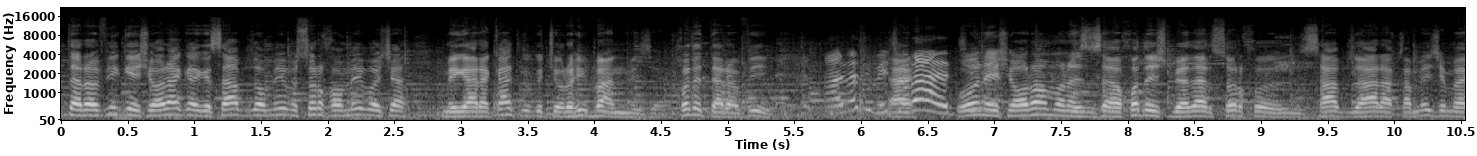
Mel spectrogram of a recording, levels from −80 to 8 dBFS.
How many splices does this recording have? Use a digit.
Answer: 0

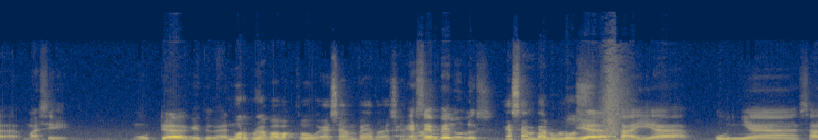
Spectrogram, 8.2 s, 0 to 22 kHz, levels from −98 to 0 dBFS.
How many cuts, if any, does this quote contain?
1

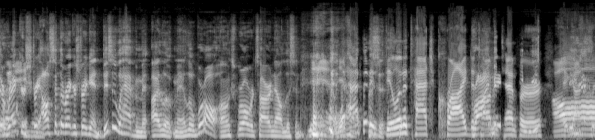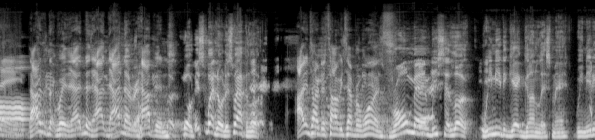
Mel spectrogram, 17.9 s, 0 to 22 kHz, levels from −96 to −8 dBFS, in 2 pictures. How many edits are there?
0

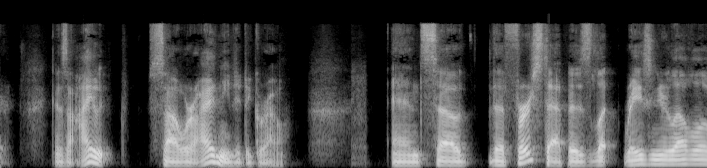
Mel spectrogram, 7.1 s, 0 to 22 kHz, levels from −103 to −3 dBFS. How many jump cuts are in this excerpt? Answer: 0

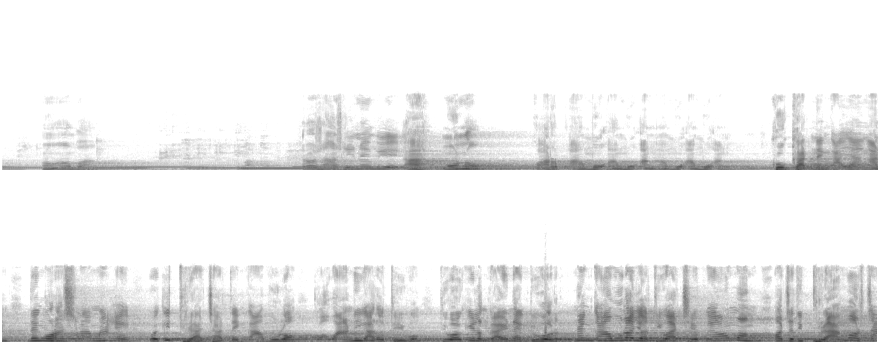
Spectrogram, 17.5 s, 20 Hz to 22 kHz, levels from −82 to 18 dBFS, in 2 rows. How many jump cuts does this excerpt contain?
1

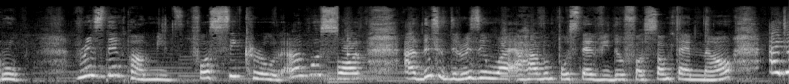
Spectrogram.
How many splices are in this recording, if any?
1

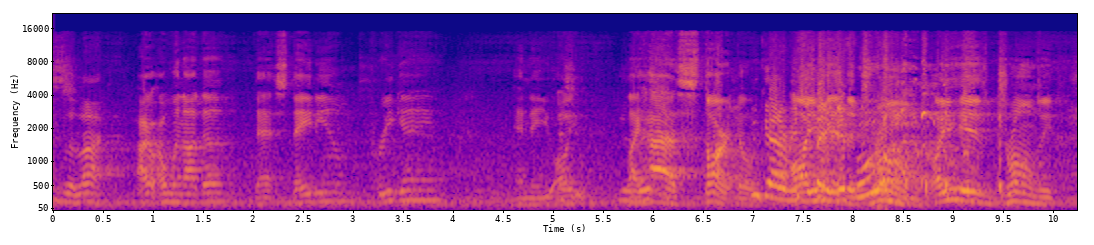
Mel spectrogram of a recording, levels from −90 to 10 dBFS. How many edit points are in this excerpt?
1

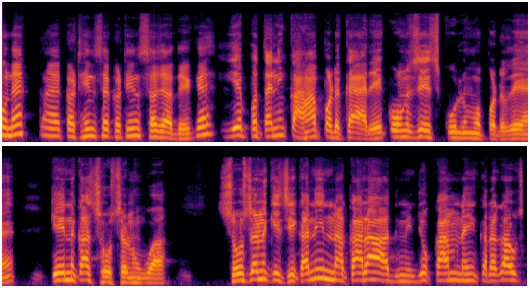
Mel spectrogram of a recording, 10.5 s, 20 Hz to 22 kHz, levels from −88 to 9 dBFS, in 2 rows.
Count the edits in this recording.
1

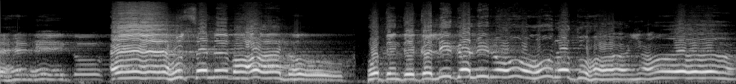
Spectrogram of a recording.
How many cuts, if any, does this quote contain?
1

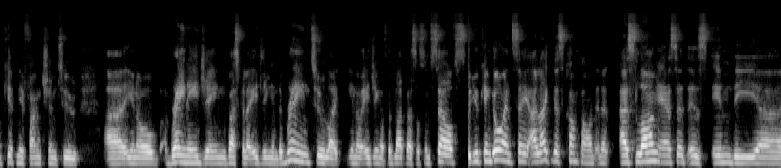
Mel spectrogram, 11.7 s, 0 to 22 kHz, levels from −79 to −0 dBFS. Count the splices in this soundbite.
2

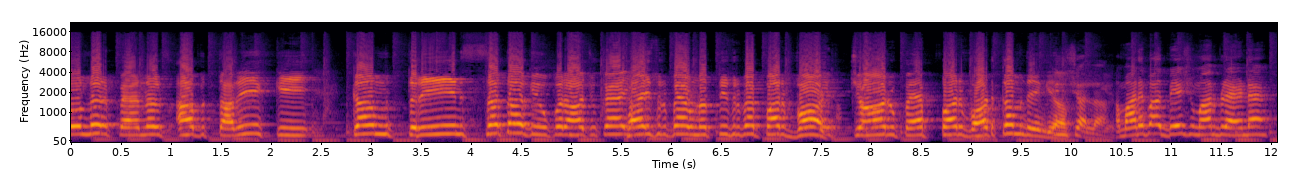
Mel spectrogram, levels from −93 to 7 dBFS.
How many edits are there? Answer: 3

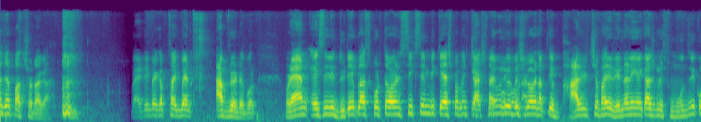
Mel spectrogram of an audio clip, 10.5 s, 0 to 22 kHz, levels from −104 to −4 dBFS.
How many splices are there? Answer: 2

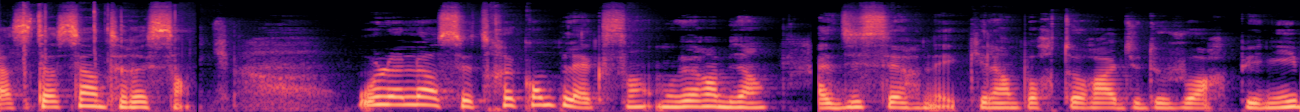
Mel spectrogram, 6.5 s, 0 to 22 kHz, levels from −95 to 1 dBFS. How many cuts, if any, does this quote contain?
2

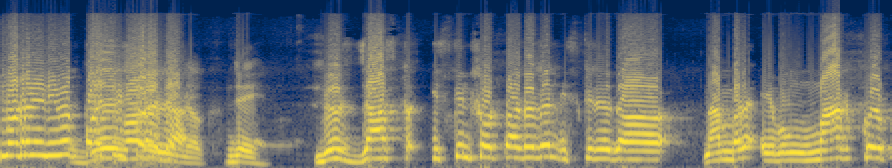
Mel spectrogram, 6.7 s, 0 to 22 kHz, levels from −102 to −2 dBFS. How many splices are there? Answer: 0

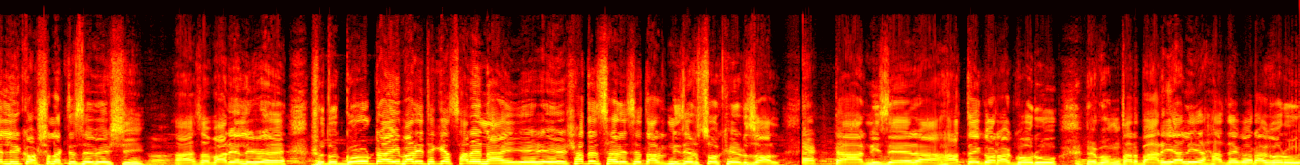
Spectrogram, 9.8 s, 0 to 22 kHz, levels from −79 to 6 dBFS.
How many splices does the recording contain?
1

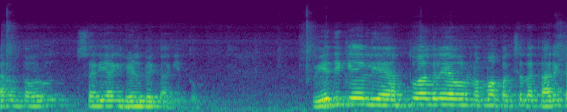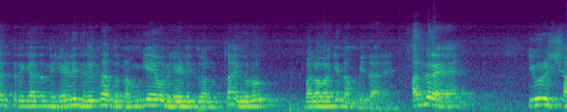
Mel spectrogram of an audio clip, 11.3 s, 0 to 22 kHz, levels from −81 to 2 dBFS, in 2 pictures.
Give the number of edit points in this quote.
1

